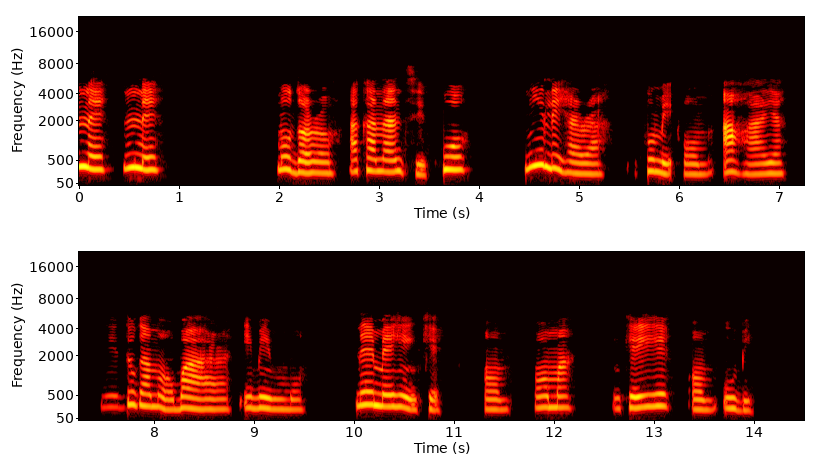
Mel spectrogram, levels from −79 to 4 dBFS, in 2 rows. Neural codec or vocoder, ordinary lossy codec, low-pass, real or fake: none; none; none; real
